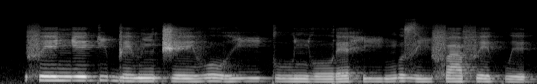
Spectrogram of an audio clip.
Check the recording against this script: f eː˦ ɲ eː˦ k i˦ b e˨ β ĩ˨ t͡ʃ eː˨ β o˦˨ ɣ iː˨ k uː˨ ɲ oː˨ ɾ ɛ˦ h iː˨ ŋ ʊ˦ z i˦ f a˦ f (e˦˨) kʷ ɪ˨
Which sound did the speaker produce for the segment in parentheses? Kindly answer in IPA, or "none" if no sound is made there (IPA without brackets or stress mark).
e˦˨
